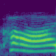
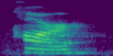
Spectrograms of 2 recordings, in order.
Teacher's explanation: American English is rhotic while British English is non-rhotic.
